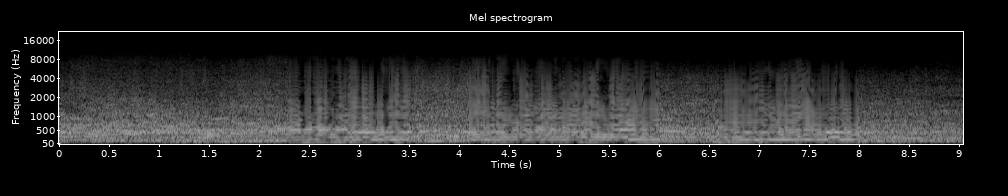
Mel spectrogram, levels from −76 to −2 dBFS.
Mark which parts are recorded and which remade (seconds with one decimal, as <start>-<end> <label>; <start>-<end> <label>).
0.0-2.3 recorded; 2.3-3.5 remade; 3.5-4.1 recorded; 4.1-6.0 remade; 6.0-6.6 recorded; 6.6-8.0 remade; 8.0-9.0 recorded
